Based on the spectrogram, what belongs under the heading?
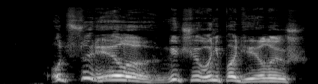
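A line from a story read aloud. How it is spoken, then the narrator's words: Deep bass defensive shouting. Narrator (Russian): басом кричал студент Блинков в свое оправдание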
